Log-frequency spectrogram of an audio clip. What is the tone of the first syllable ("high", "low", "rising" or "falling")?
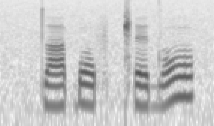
low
